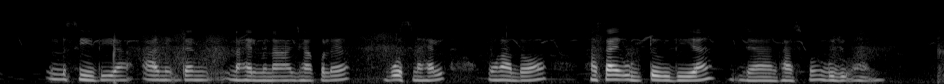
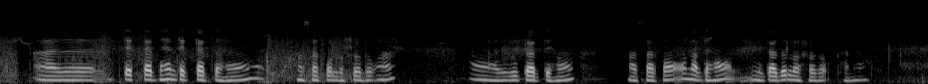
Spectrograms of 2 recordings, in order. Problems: none marked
